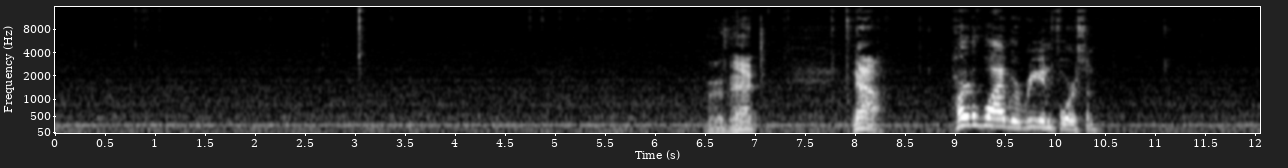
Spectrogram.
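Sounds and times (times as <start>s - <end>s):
steady low hum: 0.0s - 12.0s
small click: 3.0s - 3.2s.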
